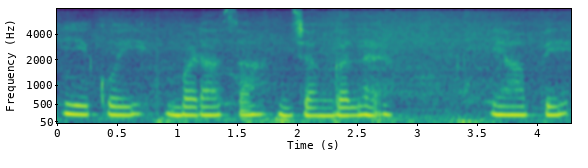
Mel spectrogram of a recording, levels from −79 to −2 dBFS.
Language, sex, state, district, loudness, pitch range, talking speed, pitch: Hindi, female, Odisha, Nuapada, -14 LUFS, 210-230 Hz, 110 wpm, 220 Hz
